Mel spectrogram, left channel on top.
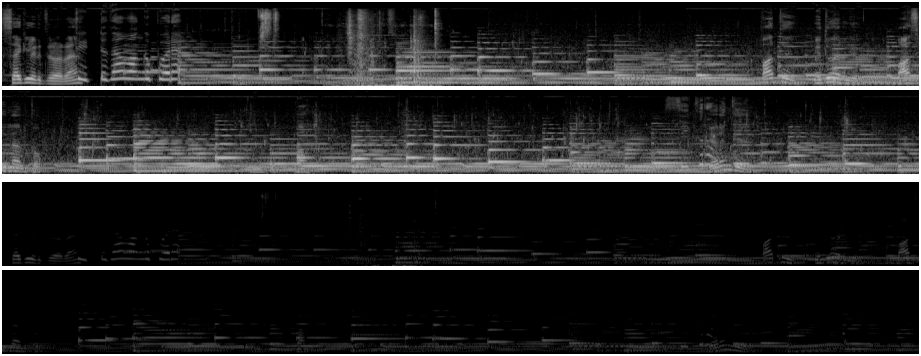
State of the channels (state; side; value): quieter; right; 31.9 dB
